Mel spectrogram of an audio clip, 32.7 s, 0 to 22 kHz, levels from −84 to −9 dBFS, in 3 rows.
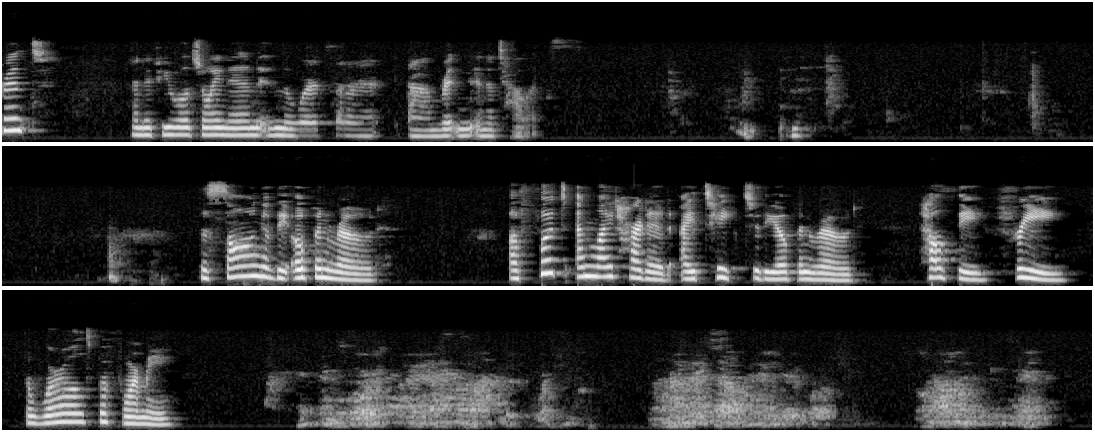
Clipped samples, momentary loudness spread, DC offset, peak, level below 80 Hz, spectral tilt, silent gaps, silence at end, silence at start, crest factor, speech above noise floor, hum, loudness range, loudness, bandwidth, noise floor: under 0.1%; 23 LU; under 0.1%; 0 dBFS; -70 dBFS; -4.5 dB/octave; none; 0.45 s; 0 s; 20 dB; 45 dB; none; 18 LU; -19 LUFS; 8 kHz; -63 dBFS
